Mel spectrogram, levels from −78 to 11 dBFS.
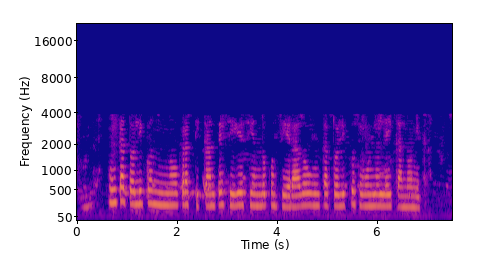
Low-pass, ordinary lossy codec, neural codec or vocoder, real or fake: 7.2 kHz; AAC, 16 kbps; none; real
